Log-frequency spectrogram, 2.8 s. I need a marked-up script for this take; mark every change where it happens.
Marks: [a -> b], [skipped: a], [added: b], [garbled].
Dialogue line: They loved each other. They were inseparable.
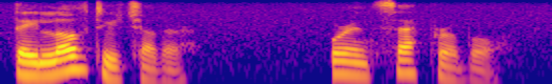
They loved each other. [skipped: They] were inseparable.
